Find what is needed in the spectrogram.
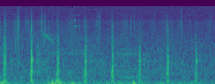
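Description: Footsteps of a child running on an asphalt driveway: a quick, even run of footfalls, about five or six a second.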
